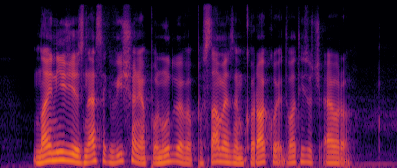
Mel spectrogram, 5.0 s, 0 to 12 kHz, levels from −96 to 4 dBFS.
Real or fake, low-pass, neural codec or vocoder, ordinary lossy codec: fake; 10.8 kHz; autoencoder, 48 kHz, 128 numbers a frame, DAC-VAE, trained on Japanese speech; none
